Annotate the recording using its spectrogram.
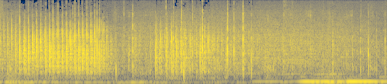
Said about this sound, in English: It's not a very romantic day today. It's raining.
